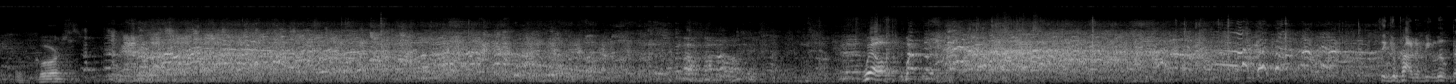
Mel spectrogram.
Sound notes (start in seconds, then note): 0.7 laughter; 9.0 loud laughter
